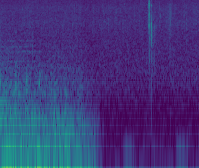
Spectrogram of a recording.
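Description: Steady rain hiss of a Minecraft thunderstorm dominates the first second, then drops away leaving a quiet bed with a single brief crackling lightning snap near the end.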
